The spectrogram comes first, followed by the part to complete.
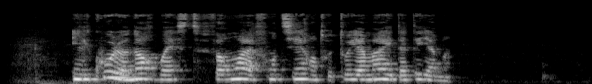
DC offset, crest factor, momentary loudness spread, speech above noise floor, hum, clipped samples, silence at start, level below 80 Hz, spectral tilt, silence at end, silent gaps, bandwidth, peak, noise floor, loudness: under 0.1%; 16 dB; 12 LU; 50 dB; none; under 0.1%; 0.7 s; -58 dBFS; -4 dB/octave; 1.4 s; none; 11.5 kHz; -2 dBFS; -66 dBFS; -17 LUFS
